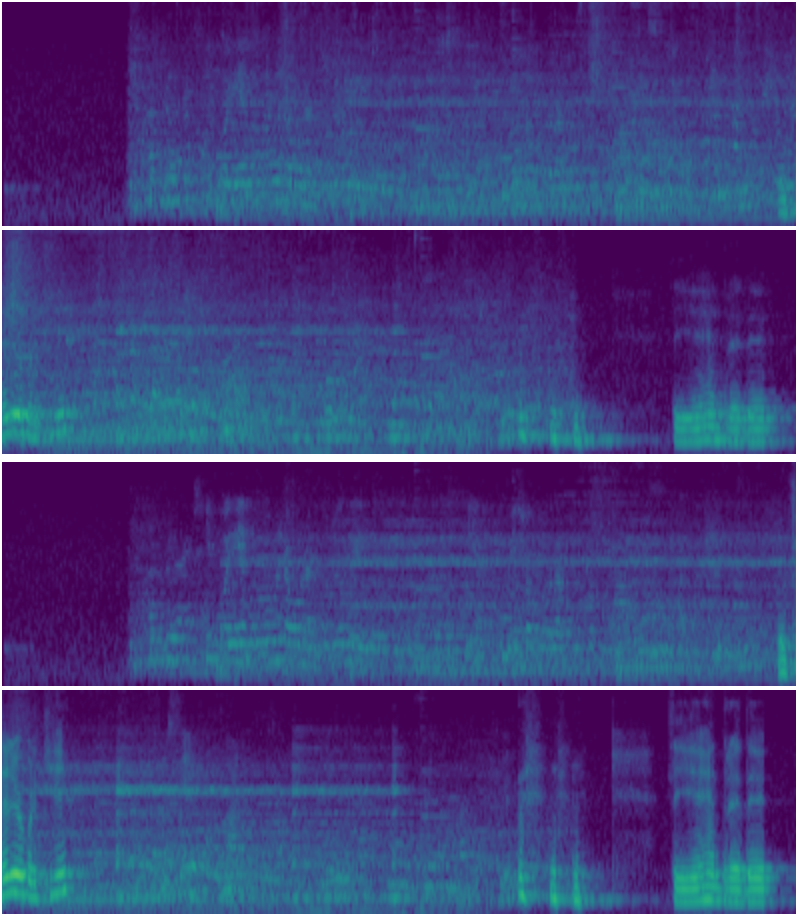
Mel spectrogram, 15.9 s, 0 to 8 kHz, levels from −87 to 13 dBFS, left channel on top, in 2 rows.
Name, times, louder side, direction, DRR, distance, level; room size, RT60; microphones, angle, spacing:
sound 1, 1.2-13.7, left 3 dB, 60° left, 0.7 m, -48 dB
voice 1, 1.4-7.3 9.4-10.8 11.1-13.0, right 2 dB, 20° right, 1.0 m, -48 dB
sound 2, 2.0-12.7, left 1 dB, 10° left, 0.6 m, -50 dB
sound 3, 2.2-11.9, right 3 dB, 55° right, 0.9 m, -50 dB
voice 2, 7.7-8.6 13.1-13.8 14.6-15.6, right 7 dB, 85° right, 0.3 m, -28 dB
8.8 x 7.3 x 3.1 m
head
